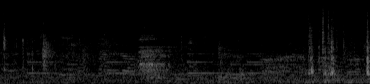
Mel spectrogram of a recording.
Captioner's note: sighs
